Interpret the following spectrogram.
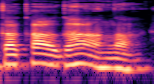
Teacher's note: क वर्ग का उच्चारण जो होता है ना कंठ से होता है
